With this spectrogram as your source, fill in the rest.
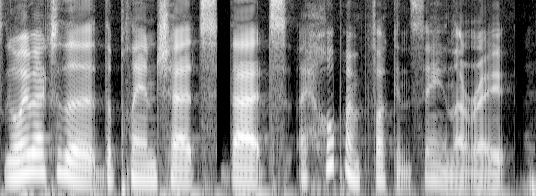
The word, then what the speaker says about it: planchette: to say this going back to the the planchette that I hope I'm saying that right all right Google said I pronounced it right the planchette it was in 1100 A.D it was it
